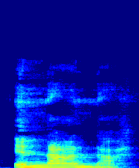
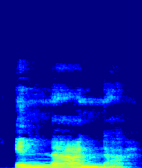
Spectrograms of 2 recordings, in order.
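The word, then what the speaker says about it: נננה: There's another word for grandfather, which doesn't look like anything that is spelled as. In other words, it doesn't look like how it's spelled. That's what I'm trying to say. Another way of saying grandfather would be inana. Inana. Grandfather, because you run the words together.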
